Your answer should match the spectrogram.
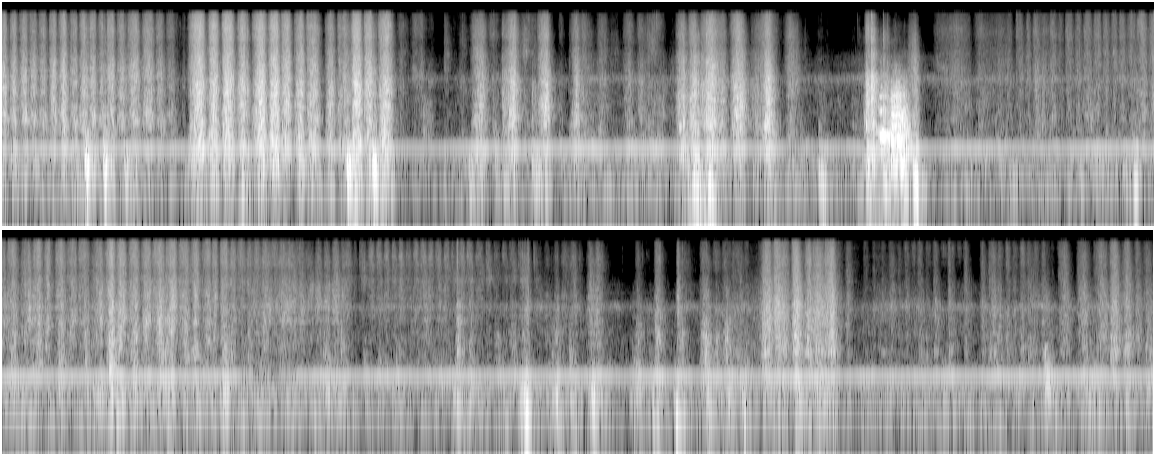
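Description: A cloth rag rubbing over the painted surface of a foam prop safe, working on a Rub 'n Buff wax finish. The rubbing comes in irregular bursts of strokes, heaviest a couple of seconds in and briefly near the middle, over a faint steady hum.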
